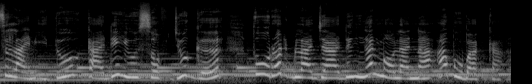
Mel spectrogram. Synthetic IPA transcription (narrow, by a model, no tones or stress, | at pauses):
səlaɪnit̪ukadijusʊfd͡ʒuɡa | t̪uɾʊt̪̚bəlad͡ʒardəŋãnmawlanãʔabubaka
